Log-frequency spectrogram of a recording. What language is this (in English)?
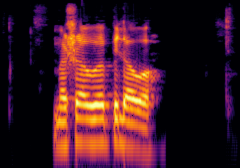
Kalkoti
